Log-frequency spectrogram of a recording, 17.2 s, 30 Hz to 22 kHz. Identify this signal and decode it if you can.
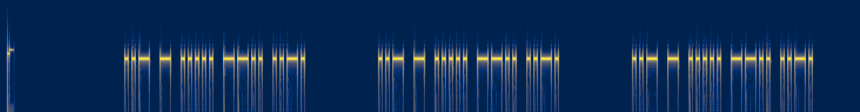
Morse code, heard as a keyed tone, about 17 wpm, 700 Hz. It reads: UT5ZF UT5ZF UT5ZF
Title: DXCC-100 Call Signs - 5 Characters - Repeated 3x - 17wpm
